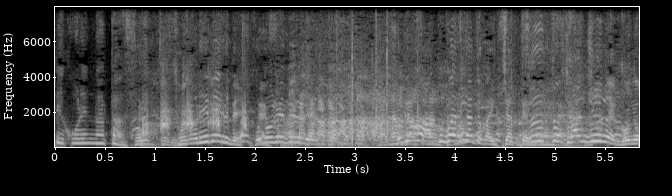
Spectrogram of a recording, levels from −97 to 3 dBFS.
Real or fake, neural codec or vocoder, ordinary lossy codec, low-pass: real; none; none; none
